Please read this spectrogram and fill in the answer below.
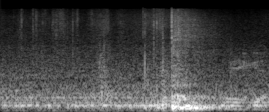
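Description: A brief vocal sound about a second in, over a steady low hum.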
